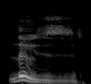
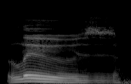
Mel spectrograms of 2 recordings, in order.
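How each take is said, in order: First: The vowel is short and clipped. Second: The vowel is long and stretched out. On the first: The speaker calls it wrong. "It's not quick like lose" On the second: The speaker calls it right. "It stretches out in the vowel sound"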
